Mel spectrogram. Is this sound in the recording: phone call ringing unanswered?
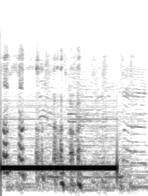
yes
